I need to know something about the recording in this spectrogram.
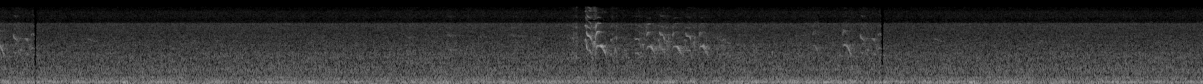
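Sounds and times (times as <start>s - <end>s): songbird chirping: 0.0s - 1.0s, 4.4s - 9.5s
waterfall rushing: 0.0s - 12.0s.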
